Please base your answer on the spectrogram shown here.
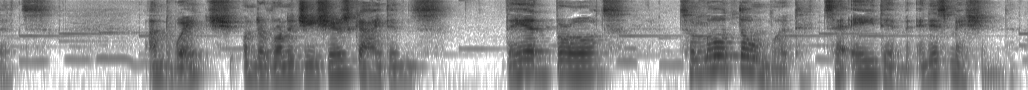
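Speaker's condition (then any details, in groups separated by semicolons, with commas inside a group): No condition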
